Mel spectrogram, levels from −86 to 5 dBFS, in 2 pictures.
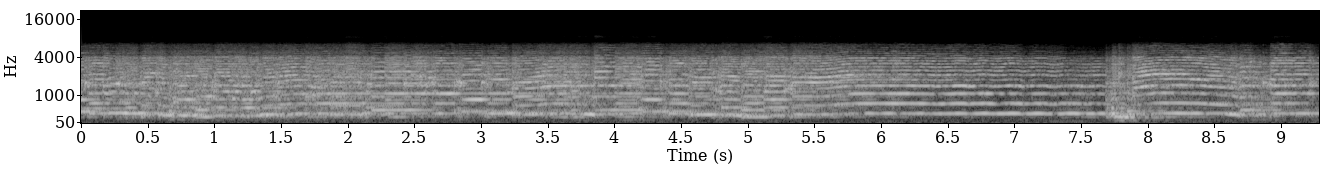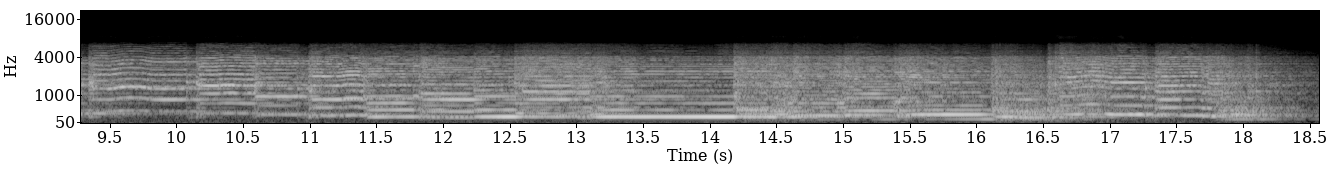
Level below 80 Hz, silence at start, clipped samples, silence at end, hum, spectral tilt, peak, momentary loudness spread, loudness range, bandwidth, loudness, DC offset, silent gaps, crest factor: -62 dBFS; 0 s; under 0.1%; 0 s; none; -4.5 dB/octave; -6 dBFS; 4 LU; 3 LU; 6.8 kHz; -19 LUFS; under 0.1%; none; 12 dB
